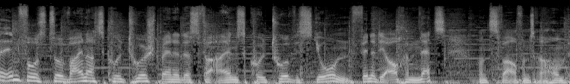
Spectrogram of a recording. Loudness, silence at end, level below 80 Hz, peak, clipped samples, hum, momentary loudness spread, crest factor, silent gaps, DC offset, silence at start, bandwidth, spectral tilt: -19 LUFS; 0 s; -34 dBFS; -6 dBFS; under 0.1%; none; 2 LU; 12 dB; none; 1%; 0 s; 18.5 kHz; -4.5 dB/octave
